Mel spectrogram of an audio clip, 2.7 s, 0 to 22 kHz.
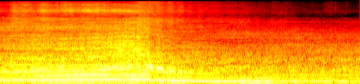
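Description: A turbocharged Toyota GT86/Subaru BRZ with an equal-length exhaust setup revs loudly and close by, its engine note rising then dropping as the revs fall away, with no talking.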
